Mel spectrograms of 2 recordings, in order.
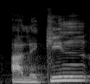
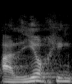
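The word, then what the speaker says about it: Alekhine: no se me ocurre alquin o Alin como en realidad deberíamos pronunciarlo transliterar lo del ruson es y lo que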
